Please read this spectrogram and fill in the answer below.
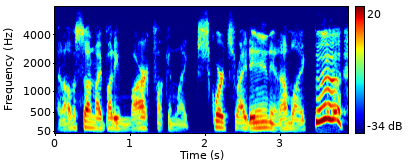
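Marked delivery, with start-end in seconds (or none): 3.5-3.8 high, loud "ah!"; short hammed-up yell as you take off; mock charging yell. Teller bolting after his buddy through the door, yelling. Retold dash past the doorman.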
